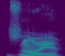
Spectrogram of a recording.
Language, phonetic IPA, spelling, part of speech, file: Russian, [ˈznoje], зное, noun, Ru-зное.ogg
- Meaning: prepositional singular of зной (znoj)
